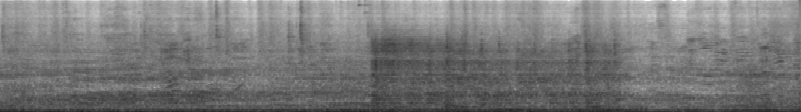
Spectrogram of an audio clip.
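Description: Heavy rock band playing live and loud: distorted electric guitar and bass through amplifier stacks, drums and cymbals, with shouted vocals into a microphone.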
